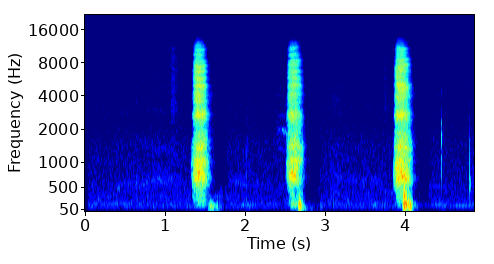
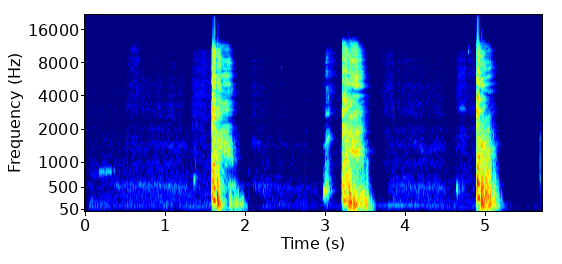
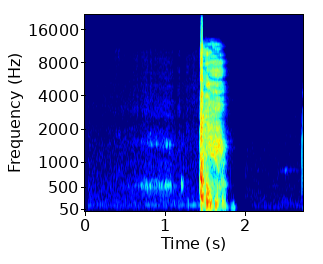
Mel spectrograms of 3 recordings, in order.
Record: {"exhalation_length": "4.9 s", "exhalation_amplitude": 13494, "exhalation_signal_mean_std_ratio": 0.26, "three_cough_length": "5.7 s", "three_cough_amplitude": 32768, "three_cough_signal_mean_std_ratio": 0.24, "cough_length": "2.7 s", "cough_amplitude": 32768, "cough_signal_mean_std_ratio": 0.2, "survey_phase": "beta (2021-08-13 to 2022-03-07)", "age": "18-44", "gender": "Female", "wearing_mask": "No", "symptom_runny_or_blocked_nose": true, "symptom_fatigue": true, "symptom_headache": true, "symptom_change_to_sense_of_smell_or_taste": true, "symptom_other": true, "symptom_onset": "3 days", "smoker_status": "Never smoked", "respiratory_condition_asthma": false, "respiratory_condition_other": false, "recruitment_source": "Test and Trace", "submission_delay": "1 day", "covid_test_result": "Positive", "covid_test_method": "RT-qPCR", "covid_ct_value": 16.2, "covid_ct_gene": "ORF1ab gene", "covid_ct_mean": 17.6, "covid_viral_load": "1600000 copies/ml", "covid_viral_load_category": "High viral load (>1M copies/ml)"}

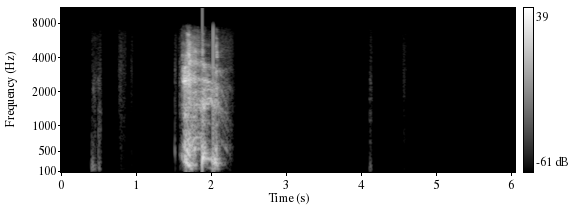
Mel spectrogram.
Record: {"cough_length": "6.1 s", "cough_amplitude": 31567, "cough_signal_mean_std_ratio": 0.18, "survey_phase": "beta (2021-08-13 to 2022-03-07)", "age": "65+", "gender": "Male", "wearing_mask": "No", "symptom_abdominal_pain": true, "symptom_onset": "10 days", "smoker_status": "Never smoked", "respiratory_condition_asthma": false, "respiratory_condition_other": false, "recruitment_source": "REACT", "submission_delay": "2 days", "covid_test_result": "Negative", "covid_test_method": "RT-qPCR", "influenza_a_test_result": "Negative", "influenza_b_test_result": "Negative"}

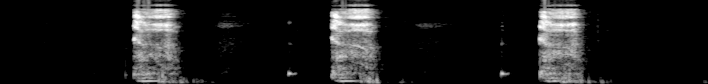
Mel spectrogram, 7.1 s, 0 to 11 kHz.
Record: {"three_cough_length": "7.1 s", "three_cough_amplitude": 32768, "three_cough_signal_mean_std_ratio": 0.41, "survey_phase": "alpha (2021-03-01 to 2021-08-12)", "age": "45-64", "gender": "Female", "wearing_mask": "No", "symptom_none": true, "symptom_onset": "3 days", "smoker_status": "Never smoked", "respiratory_condition_asthma": false, "respiratory_condition_other": false, "recruitment_source": "REACT", "submission_delay": "3 days", "covid_test_result": "Negative", "covid_test_method": "RT-qPCR"}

